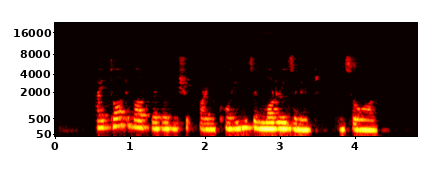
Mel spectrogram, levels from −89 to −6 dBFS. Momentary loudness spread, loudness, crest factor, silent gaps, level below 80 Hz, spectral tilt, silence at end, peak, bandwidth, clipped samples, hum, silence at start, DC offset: 16 LU; -28 LUFS; 18 dB; none; -64 dBFS; -10.5 dB/octave; 0.55 s; -10 dBFS; 7 kHz; under 0.1%; none; 0.55 s; under 0.1%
